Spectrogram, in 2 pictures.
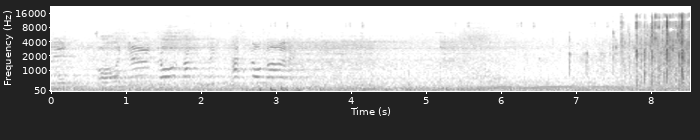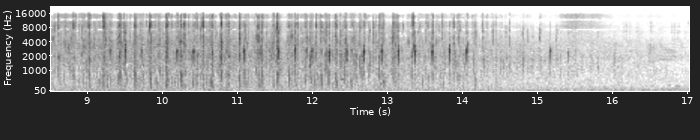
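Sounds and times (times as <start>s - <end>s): crowd applauding: 7.1s - 17.0s.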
